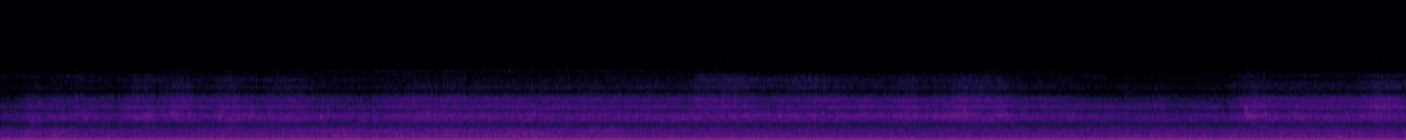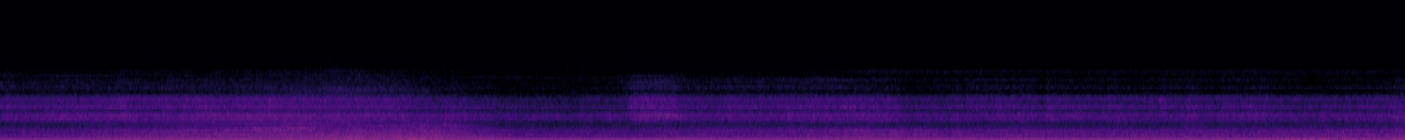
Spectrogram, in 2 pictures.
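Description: Hot air rework station blowing on a circuit board to melt the solder of a MOSFET being fitted: a steady rushing hiss over a constant low hum, with a brief swell a little past the middle.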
